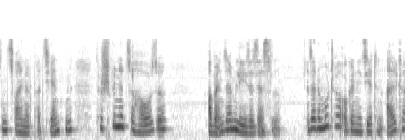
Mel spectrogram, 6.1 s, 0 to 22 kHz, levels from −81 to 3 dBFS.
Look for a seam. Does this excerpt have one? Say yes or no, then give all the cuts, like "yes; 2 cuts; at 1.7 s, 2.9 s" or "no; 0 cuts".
no; 0 cuts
